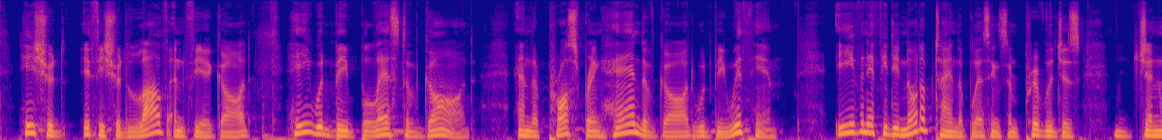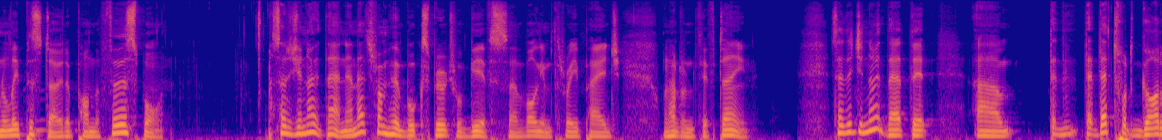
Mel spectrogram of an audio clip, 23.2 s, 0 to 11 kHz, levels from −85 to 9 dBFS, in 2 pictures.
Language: English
